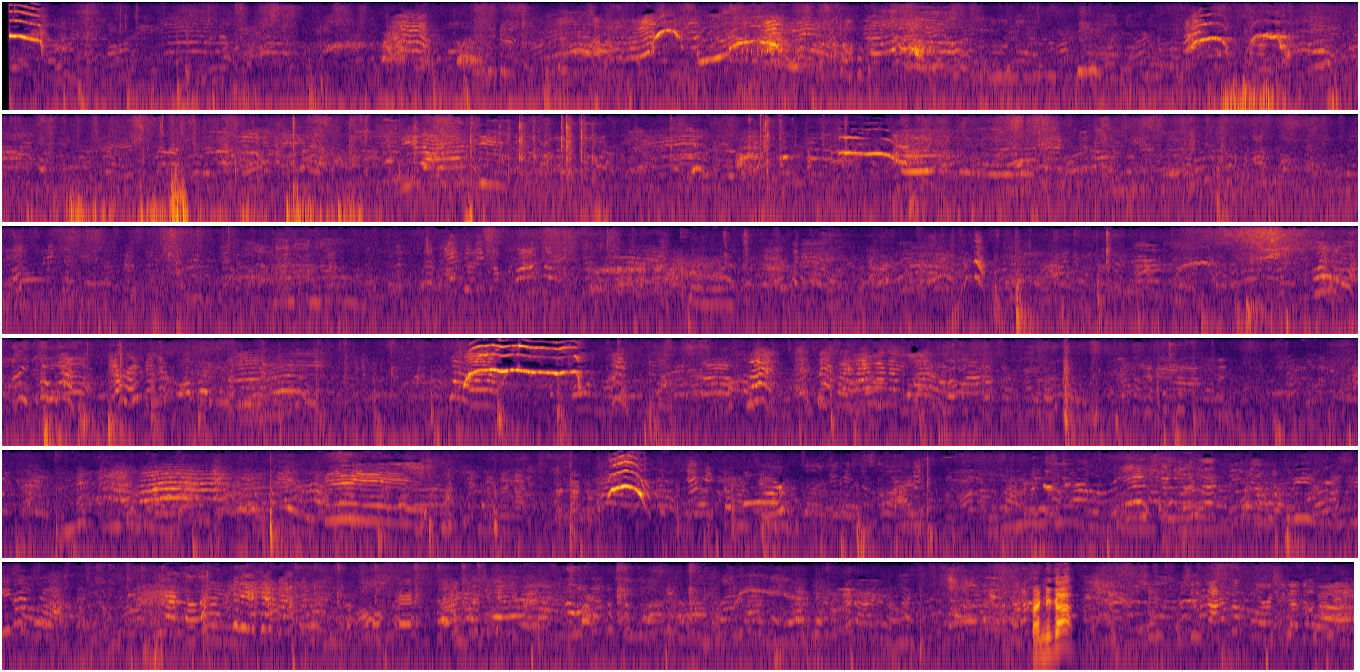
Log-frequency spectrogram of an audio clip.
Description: Download Kids sound effect for free.
Kids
